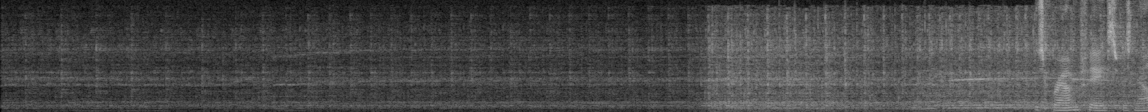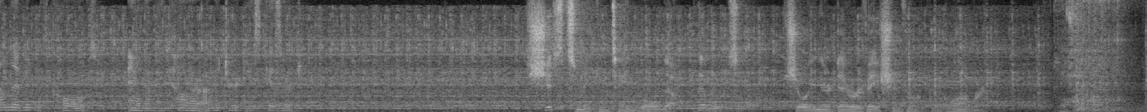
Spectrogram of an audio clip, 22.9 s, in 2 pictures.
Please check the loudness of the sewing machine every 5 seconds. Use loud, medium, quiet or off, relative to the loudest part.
quiet, loud, loud, loud, loud.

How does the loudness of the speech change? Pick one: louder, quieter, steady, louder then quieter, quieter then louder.
steady.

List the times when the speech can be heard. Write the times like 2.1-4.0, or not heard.
10.3-14.6, 16.8-21.4.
